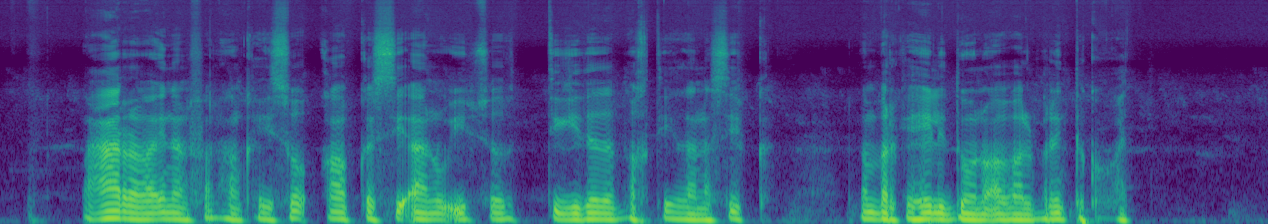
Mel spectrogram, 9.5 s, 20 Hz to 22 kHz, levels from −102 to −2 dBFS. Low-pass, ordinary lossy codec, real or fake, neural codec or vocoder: none; none; real; none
